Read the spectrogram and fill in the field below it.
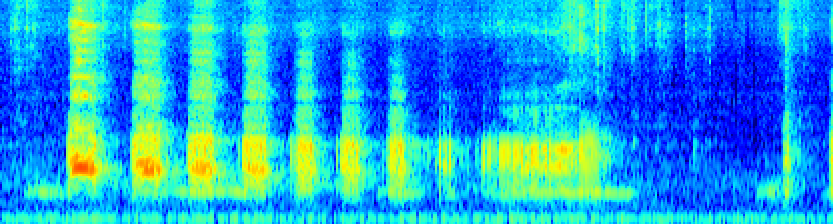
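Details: Zebra dove giving an unusual call said to be ideal for luring or prompting other birds: a series of low, hollow coos, shortening and quickening, ending in a long steady trilled note, then a fresh coo begins.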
